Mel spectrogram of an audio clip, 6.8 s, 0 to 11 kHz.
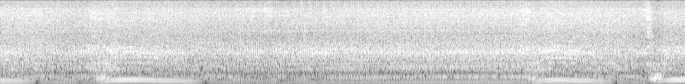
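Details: Toyota 2ZZ-GE petrol four revved normally, rising smoothly twice and settling back to an even idle; the steady hiss comes from an induction kit; sounds healthy.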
